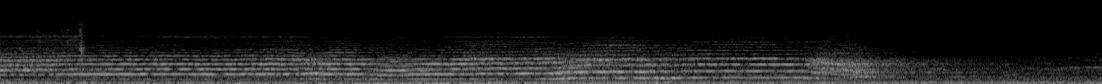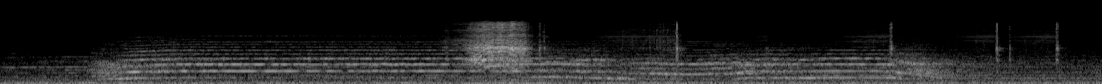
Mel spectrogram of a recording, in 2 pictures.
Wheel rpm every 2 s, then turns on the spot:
0, 0, 0, 0, 0, 0, 0, 20, 10, 0, 0.
14-16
